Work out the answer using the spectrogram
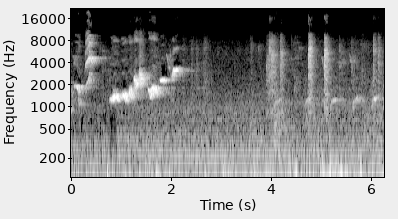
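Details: White-rumped shama of Aceh stock in bursting song with fill-in phrases: a quick series of clear whistled notes stepping up and down for two seconds, then quieter rustling and faint notes.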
